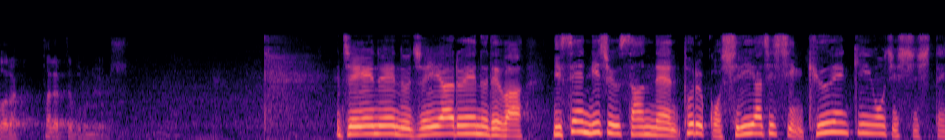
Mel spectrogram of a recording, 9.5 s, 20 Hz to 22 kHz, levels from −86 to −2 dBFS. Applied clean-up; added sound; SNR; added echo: none; none; none; none.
